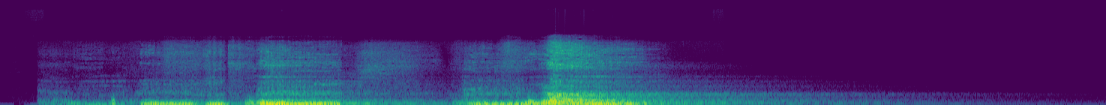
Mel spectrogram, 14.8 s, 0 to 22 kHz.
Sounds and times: monster roar 0.6 - 9.7

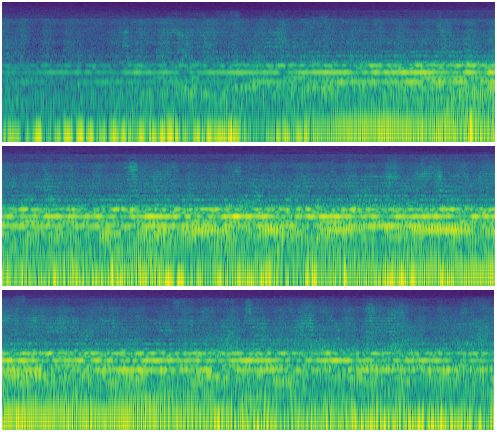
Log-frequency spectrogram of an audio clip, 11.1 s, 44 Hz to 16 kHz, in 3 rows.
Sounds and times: Ambient music 0.0 - 11.0
Whispering souls 0.0 - 11.0

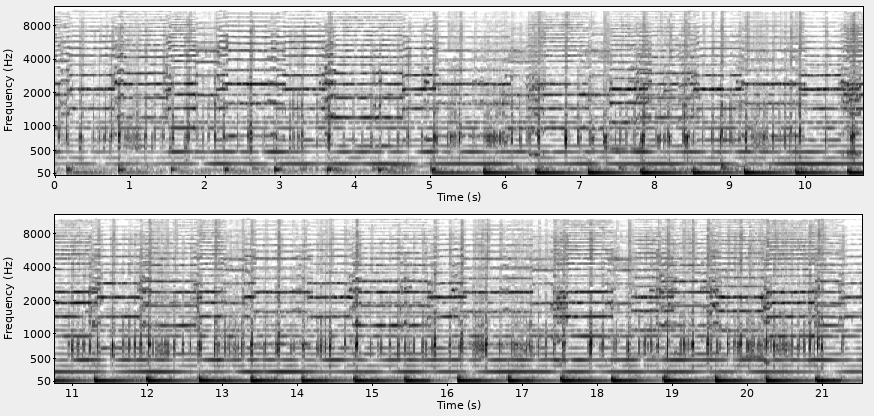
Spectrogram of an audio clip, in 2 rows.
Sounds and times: bagpipes street band4 0.0 - 21.5

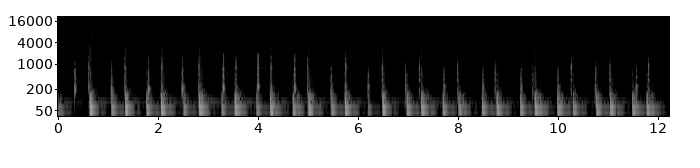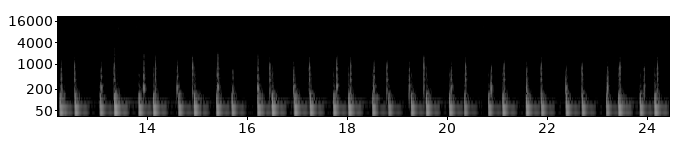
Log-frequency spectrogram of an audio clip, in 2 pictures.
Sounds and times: heartbeat 0.0 - 24.4

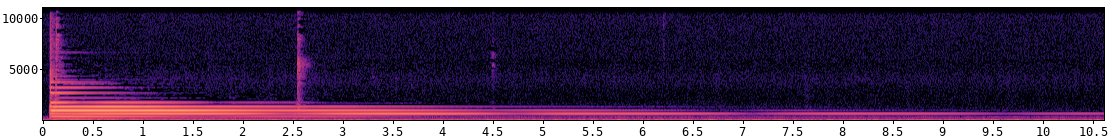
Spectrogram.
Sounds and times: Orchestral Chimes/Tubular Bells 0.1 - 6.6

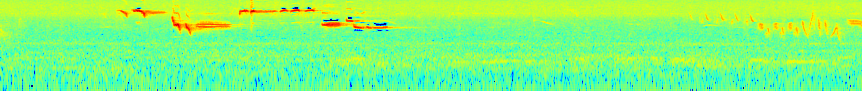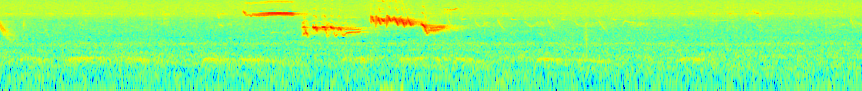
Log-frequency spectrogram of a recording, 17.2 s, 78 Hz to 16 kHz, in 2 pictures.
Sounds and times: European robin 0.0 - 17.2

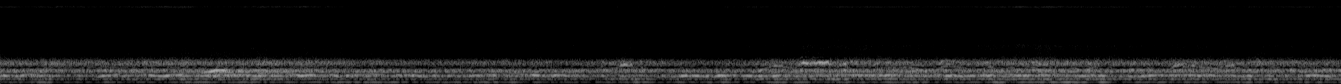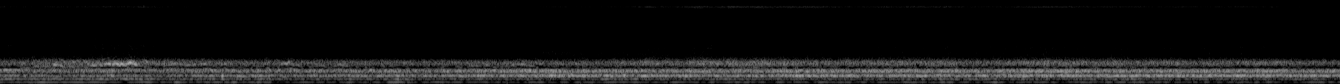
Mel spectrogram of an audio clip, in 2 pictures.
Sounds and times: Winter Wind 0.0 - 26.8

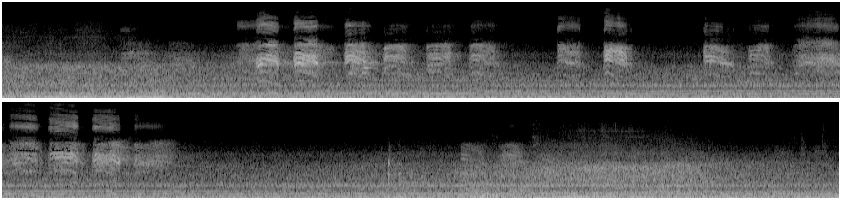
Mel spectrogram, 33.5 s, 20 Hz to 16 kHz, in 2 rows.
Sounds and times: Flock of crows fly & croak around a house 2.4 - 3.8
Flock of crows fly & croak around a house 4.6 - 10.0
Flock of crows fly & croak around a house 11.1 - 12.7
Flock of crows fly & croak around a house 14.0 - 20.4
Flock of crows fly & croak around a house 25.9 - 27.7

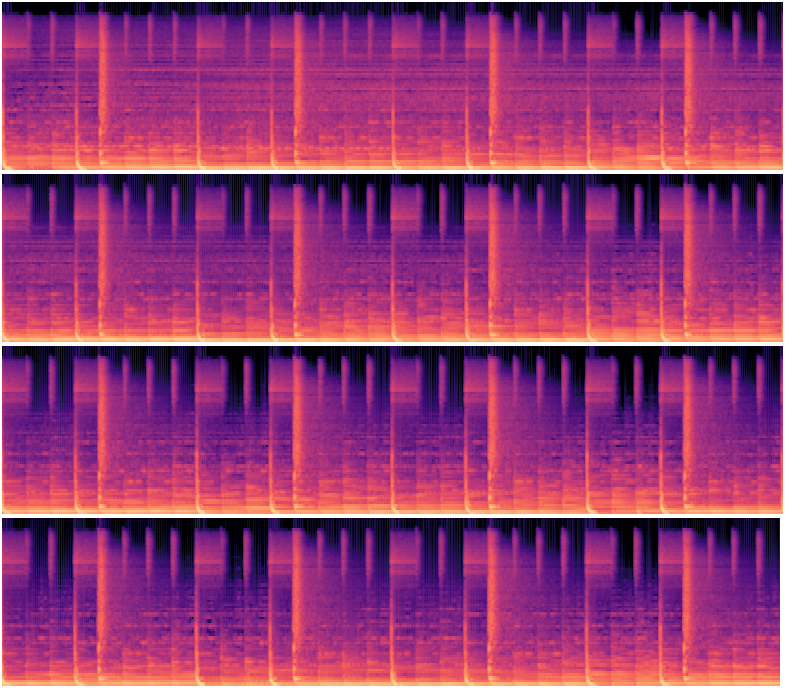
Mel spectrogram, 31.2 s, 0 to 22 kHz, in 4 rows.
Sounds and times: Cyberpunk Beat 0.0 - 31.2

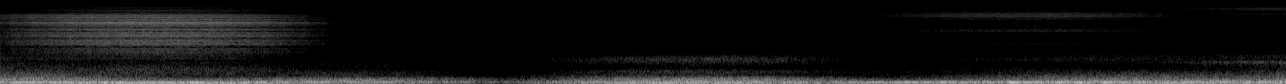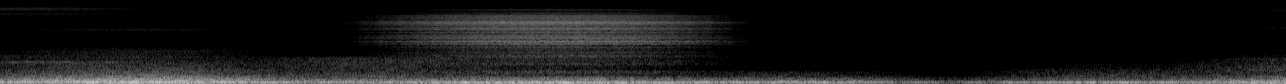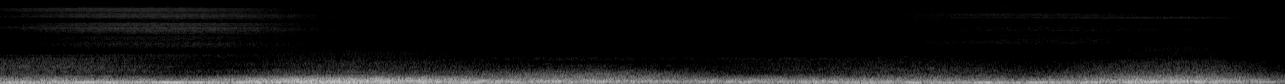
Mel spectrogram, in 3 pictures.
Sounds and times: white noise 0.0 - 3.4
white noise 16.2 - 20.4
white noise 25.4 - 29.2
white noise 33.6 - 37.8

